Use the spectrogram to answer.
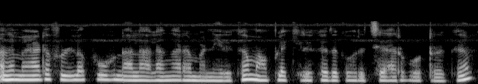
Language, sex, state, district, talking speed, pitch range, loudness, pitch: Tamil, female, Tamil Nadu, Kanyakumari, 150 wpm, 185-210 Hz, -17 LUFS, 190 Hz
